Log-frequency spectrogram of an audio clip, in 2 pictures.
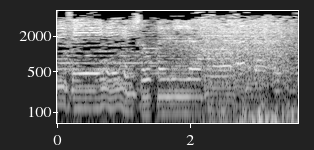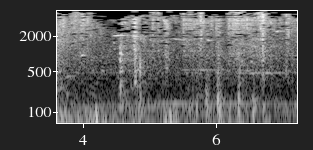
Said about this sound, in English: A few minutes later, Abdullah and Huda hear a car pulling into their driveway.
